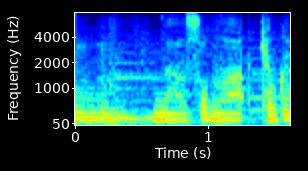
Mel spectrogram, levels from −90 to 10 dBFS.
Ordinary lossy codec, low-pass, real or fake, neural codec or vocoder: Opus, 16 kbps; 7.2 kHz; real; none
